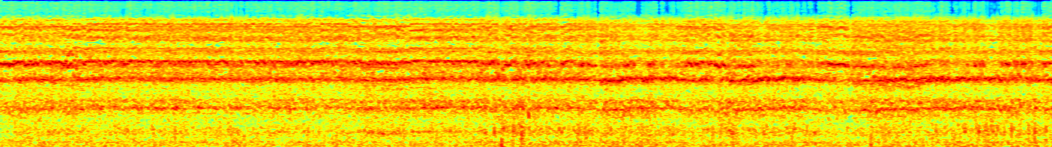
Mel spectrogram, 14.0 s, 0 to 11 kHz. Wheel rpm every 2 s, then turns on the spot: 220, 230, 230, 230, 230, 220, 230.
none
